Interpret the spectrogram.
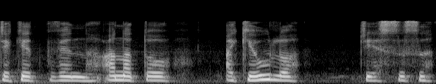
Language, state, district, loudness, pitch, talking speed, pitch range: Sumi, Nagaland, Kohima, -16 LUFS, 185 Hz, 80 wpm, 180-190 Hz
